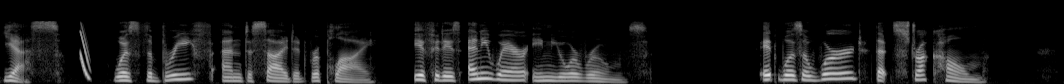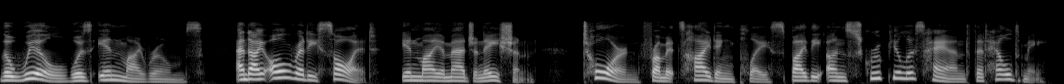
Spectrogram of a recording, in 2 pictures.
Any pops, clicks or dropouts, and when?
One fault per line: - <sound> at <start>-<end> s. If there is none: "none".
- chirp at 0.8-0.9 s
